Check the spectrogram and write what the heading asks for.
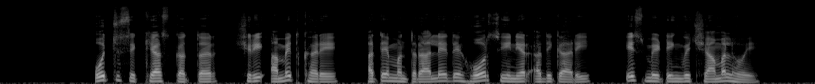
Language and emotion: Punjabi, neutral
